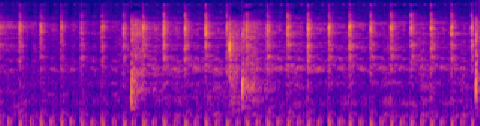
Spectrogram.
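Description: An irrigation pump set engine running for a potato field in Champadanga, Hooghly gives off a fast, even chug of regular pulses, loud and close, with no voices.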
